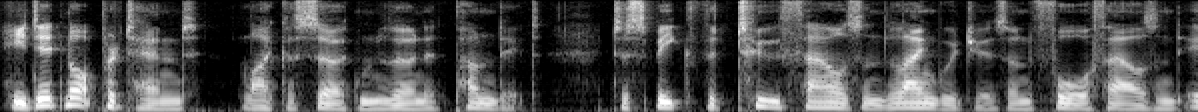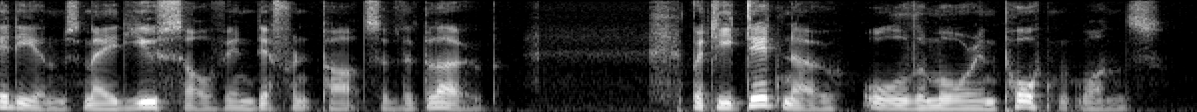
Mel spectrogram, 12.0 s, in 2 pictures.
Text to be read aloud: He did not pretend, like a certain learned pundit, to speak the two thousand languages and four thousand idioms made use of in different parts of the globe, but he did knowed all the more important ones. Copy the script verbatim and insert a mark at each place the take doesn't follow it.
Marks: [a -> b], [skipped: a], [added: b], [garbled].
He did not pretend, like a certain learned pundit, to speak the two thousand languages and four thousand idioms made use of in different parts of the globe, but he did [knowed -> know] all the more important ones.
